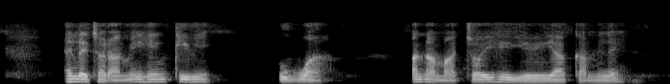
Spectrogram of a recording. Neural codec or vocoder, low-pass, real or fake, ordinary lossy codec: codec, 16 kHz, 1.1 kbps, Voila-Tokenizer; 7.2 kHz; fake; none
